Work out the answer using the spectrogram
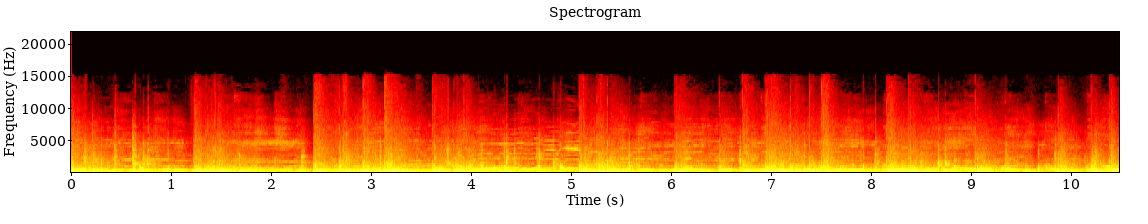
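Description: Music playing, with fireworks shells bursting repeatedly over it.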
